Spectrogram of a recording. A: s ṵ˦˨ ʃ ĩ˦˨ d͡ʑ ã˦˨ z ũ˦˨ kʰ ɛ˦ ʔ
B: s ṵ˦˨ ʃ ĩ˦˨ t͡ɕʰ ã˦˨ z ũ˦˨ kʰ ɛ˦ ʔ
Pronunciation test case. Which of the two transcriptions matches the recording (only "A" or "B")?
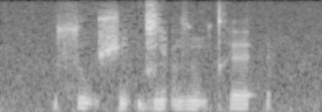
A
